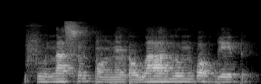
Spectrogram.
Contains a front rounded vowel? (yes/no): no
